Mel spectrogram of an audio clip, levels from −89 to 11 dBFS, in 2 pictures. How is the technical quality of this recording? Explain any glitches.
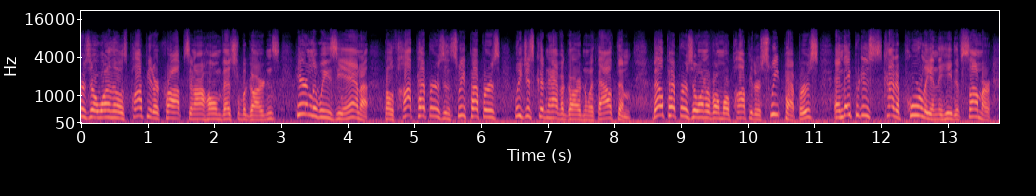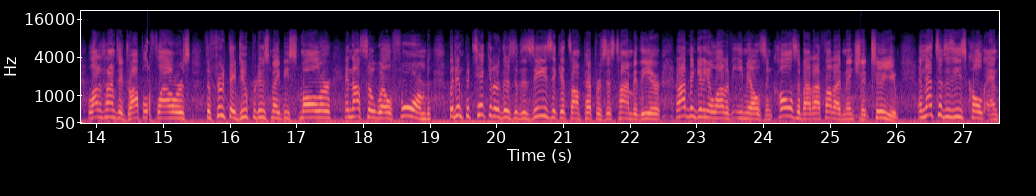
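The recording has two brief glitches, both damaged data in a compressed stream, at 14.75–14.80 s and 25.45–25.49 s. Corrupted bytes make the decoder misread those frames and lose sync until it finds a valid header, producing a short chirp or blip. A spectrogram shows a thin vertical smear of broadband energy, and the waveform shows an abrupt discontinuity.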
